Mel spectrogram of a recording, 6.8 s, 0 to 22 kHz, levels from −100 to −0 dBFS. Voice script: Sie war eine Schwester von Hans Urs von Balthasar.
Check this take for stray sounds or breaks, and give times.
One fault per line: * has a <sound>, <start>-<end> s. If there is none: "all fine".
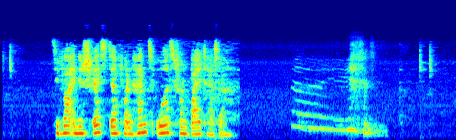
* has a laugh, 4.4-5.8 s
